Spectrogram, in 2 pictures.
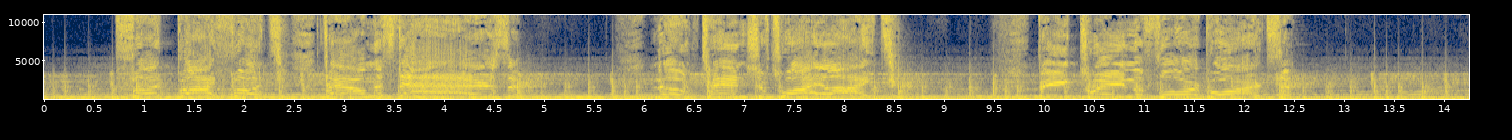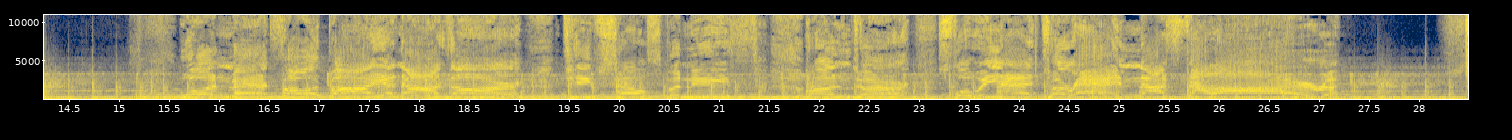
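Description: A heavy rock song with harsh screamed vocals over loud, dense guitars and pounding drums, the wall of sound staying steady and intense throughout with only brief dips between sections.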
